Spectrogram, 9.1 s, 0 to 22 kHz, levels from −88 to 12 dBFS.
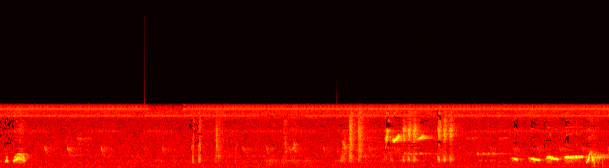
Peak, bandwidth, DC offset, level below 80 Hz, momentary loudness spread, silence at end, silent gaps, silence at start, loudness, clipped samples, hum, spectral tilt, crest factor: -4 dBFS; 8.8 kHz; under 0.1%; -62 dBFS; 20 LU; 0 s; none; 0 s; -18 LUFS; under 0.1%; none; 2 dB/octave; 18 dB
